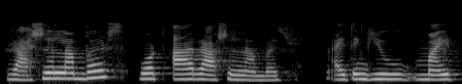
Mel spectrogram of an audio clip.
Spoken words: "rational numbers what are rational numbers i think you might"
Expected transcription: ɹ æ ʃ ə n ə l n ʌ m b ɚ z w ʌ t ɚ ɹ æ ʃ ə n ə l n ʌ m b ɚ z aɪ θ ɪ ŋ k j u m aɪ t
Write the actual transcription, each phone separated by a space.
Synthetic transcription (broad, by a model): ɹ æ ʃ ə n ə l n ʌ m b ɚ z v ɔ t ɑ ɹ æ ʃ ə n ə l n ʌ m b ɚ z aɪ t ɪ ŋ k j u m aɪ t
